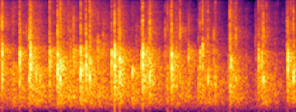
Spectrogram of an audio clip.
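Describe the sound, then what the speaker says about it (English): A classroom group of teachers claps together in applause, a dense run of sharp, closely spaced hand claps that rise and fall irregularly, close and fairly loud, without speech. "Give yourselves a round of applause."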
